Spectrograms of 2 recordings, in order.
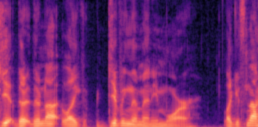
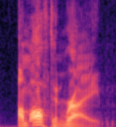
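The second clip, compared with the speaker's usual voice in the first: acted, stuck-up, snotty voice; 2 semitones lower than usual. Quoting another speaker's old clip: imitating a snotty voice. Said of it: "in a real snotty voice".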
